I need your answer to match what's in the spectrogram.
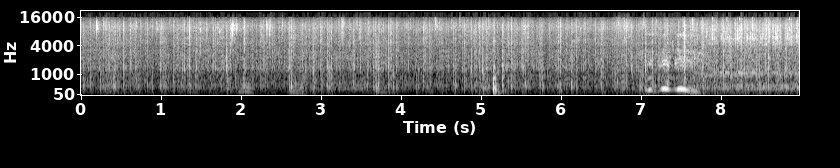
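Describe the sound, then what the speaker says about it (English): Steady rain patters on an awning close by, a constant crackling hiss with a brief low voice near the end. "In my defense, Deanne, when I set this up, it wasn't raining."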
